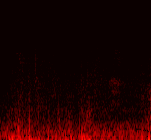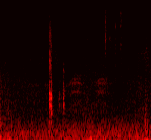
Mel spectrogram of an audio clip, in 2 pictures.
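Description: Cloth rustles softly.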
